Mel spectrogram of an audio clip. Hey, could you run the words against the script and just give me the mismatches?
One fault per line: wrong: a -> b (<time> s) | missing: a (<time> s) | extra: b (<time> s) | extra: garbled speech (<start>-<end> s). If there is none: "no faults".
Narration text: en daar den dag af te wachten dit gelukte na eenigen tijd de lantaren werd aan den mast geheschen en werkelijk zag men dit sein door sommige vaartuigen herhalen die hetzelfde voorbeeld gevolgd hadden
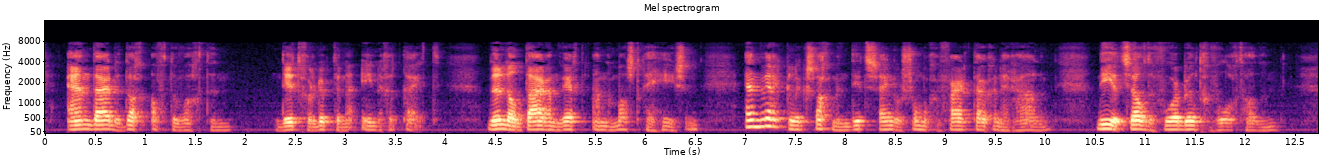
no faults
